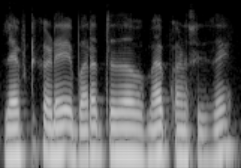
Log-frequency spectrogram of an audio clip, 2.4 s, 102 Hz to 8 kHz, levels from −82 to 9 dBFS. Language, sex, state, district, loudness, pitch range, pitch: Kannada, male, Karnataka, Bangalore, -16 LUFS, 140-150 Hz, 145 Hz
